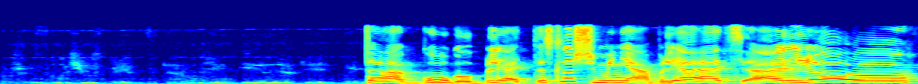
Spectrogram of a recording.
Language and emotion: Russian, angry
